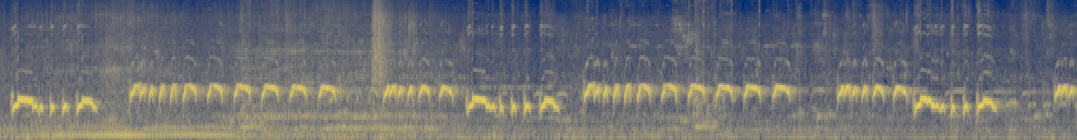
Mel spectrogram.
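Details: Zebra doves, a local-type female and a crossbred male, singing: bursts of rapid, bouncy cooing notes, each phrase a quick run of short hooked coos ending in lower trilled notes, repeated with brief pauses; faint low hum behind.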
